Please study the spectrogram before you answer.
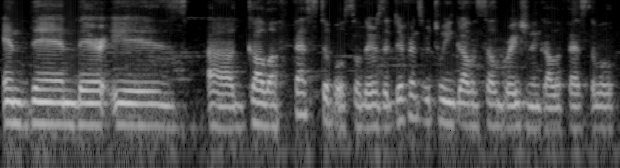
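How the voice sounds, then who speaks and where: A woman, a guest in a casual interview, explaining things in an unhurried, informative way with frequent fillers and restarts. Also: deep voice, flat delivery, a little mellow. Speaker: guest on cultural topics.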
